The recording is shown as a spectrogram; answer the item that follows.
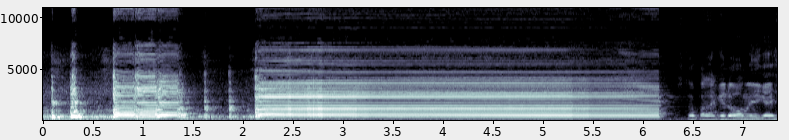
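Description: A medical imaging scanner runs an acquisition, starting with short stuttering electronic beeps and then settling into a loud, steady, harmonic buzzing tone that holds for several seconds before cutting off. A voice speaks briefly at the end.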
